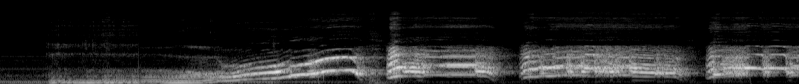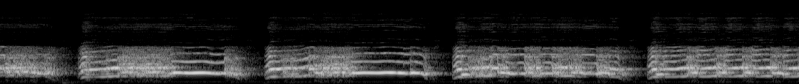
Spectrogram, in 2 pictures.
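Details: Alaskan Malamute in a vocal back-and-forth exchange: a rising howl-like glide opens, then a run of loud, harmonic-rich woo-woo phrases, each about a second long, repeated with short pauses between.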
